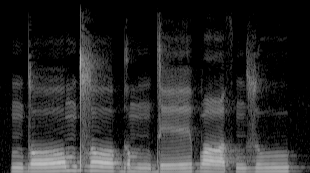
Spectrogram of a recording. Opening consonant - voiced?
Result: yes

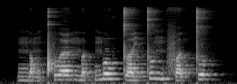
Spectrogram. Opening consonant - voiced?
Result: yes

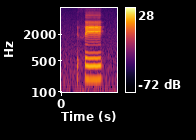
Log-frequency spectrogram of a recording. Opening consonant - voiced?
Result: no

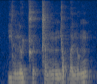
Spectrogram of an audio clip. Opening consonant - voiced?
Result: yes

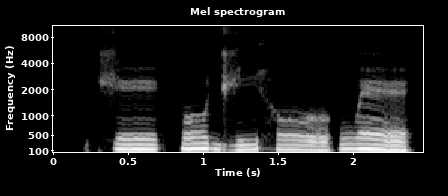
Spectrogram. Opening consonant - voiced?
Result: no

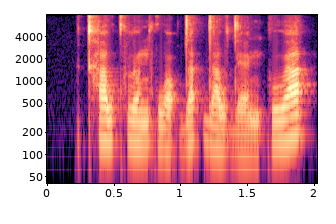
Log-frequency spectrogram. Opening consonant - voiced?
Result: no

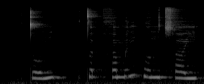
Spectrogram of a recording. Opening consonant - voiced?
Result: no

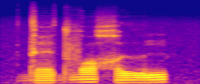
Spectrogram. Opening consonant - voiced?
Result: yes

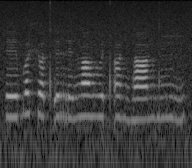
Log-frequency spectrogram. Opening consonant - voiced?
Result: yes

